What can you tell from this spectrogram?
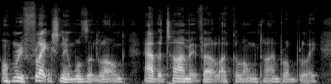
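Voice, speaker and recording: A woman's very deep, low voice in a New Zealand accent, at a fairly quick pace. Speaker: podcast host, leadership coach and former charge nurse. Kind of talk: solo podcast talk.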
